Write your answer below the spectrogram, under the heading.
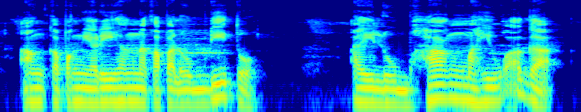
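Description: An unremarkable speaking voice comes through here, its pitch varying in an ordinary way. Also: man. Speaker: folk magic YouTuber. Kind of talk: reading viewer comments and teaching spells.

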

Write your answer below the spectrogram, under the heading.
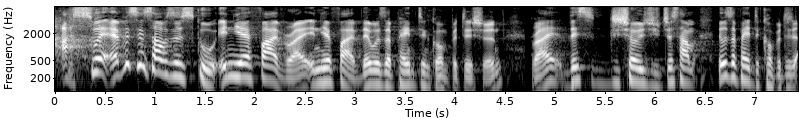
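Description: A man talks at a very fast pace with very wide pitch swings and vocal fry. The background is quiet. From England. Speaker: stand-up comedian. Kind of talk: live stand-up comedy set. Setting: theatre stage, live audience. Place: stage. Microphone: handheld.

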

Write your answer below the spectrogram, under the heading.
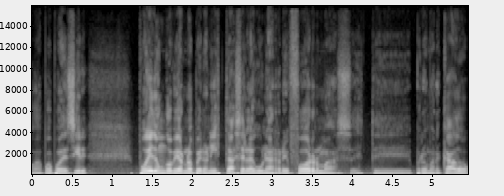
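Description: With a dark, mellow tone, a man talks at a fairly quick pace using lively intonation. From Buenos Aires, Argentina; Argentina. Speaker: economist and politician; podcast guest. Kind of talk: interview conversation. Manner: hesitant, many fillers. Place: studio. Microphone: studio mic.

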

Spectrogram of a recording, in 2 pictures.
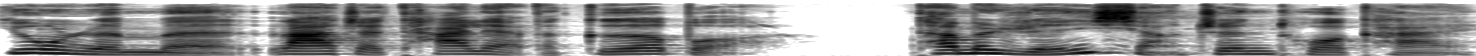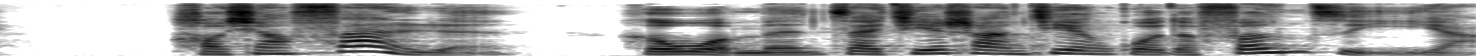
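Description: A woman with a medium pitch sounds animated, her voice making very wide pitch swings. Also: moderate pace. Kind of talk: literary audiobook reading, dramatized narration. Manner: animated, shifting between narrator and quarreling characters.

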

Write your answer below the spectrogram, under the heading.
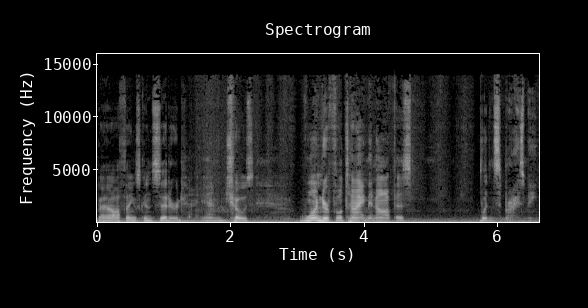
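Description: A man with a very deep, low pitch, very wide pitch swings, vocal fry, big swings in loudness and long, frequent pauses, in a dry sound with no echo over light background noise. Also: fairly slow pace. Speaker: video blogger. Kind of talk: angry political rant, direct-to-camera monologue. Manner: indignant, sarcastic, pointed; emphatic, accusatory, rhetorical questions. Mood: indignant, opinionated. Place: car. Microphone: phone near.

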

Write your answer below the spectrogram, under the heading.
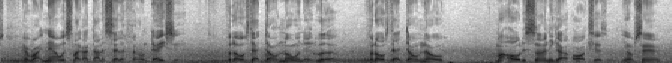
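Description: A man at a fairly quick pace, dry with no echo, over loud background noise. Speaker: vlogger. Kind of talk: casual vlog chat. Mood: reflective, earnest. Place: street. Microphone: phone near.

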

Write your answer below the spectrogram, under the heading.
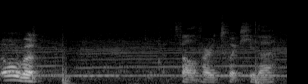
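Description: Moderate pace from a male speaker, noticeable background noise behind him. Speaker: gamer. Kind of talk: gameplay commentary. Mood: lightly frustrated, joking. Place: home room.

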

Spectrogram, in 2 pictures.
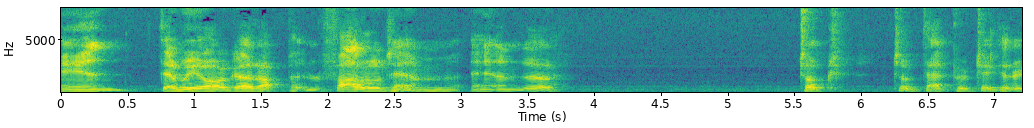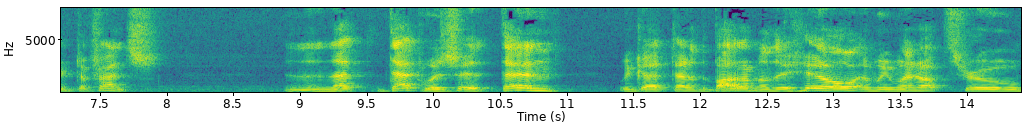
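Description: Very slow and broken by long, frequent pauses, a man's speech unfolds. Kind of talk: personal storytelling interview. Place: home room. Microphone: webcam.

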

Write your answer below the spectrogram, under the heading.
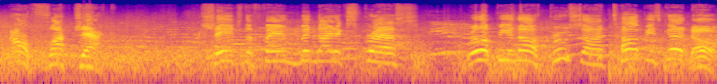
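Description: At an extremely high pitch, a man uses a raised, projected voice with lively intonation and a fairly slow pace. Noticeable background noise is present. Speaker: wrestling play-by-play commentator. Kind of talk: live commentary. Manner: animated.

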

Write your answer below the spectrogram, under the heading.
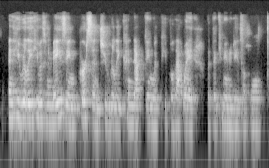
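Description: Over light background noise, a woman speaks at a very fast pace in a somewhat breathy voice. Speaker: conference content director. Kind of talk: casual chat. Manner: animated. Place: office. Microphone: webcam.

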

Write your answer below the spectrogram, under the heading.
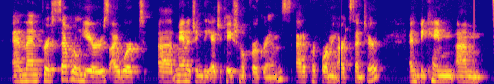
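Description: Her pitch very deep and low, a woman with an American accent talks at a fairly quick pace with audible room echo. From US, Washington D.C. area. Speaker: art curator. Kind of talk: conversational interview. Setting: empty apartment, video call. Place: home room. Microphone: video call.

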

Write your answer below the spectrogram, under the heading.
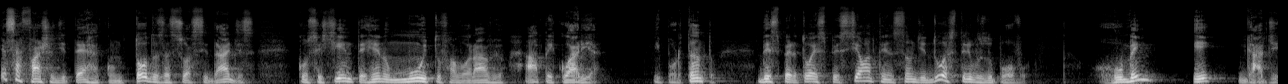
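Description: Against a quiet background, a man with a fairly low pitch and a dark, mellow, somewhat breathy tone speaks fairly slowly with very wide pitch swings. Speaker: presenter. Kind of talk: devotional Bible commentary. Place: home room. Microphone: lapel.

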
